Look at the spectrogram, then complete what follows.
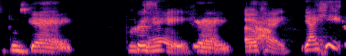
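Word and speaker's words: Bugaj: It's Bouguet.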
